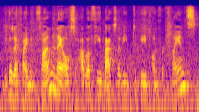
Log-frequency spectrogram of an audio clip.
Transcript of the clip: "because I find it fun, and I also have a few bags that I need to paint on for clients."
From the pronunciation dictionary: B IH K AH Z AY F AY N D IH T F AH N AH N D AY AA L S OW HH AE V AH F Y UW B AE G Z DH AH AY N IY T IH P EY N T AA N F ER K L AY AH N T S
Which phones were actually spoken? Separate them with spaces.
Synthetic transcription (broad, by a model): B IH K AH Z AY F AY N D IH T F AH N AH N AY AA L S OW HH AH V AH F Y UW B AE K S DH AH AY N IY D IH B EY T N F ER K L AY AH N T S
